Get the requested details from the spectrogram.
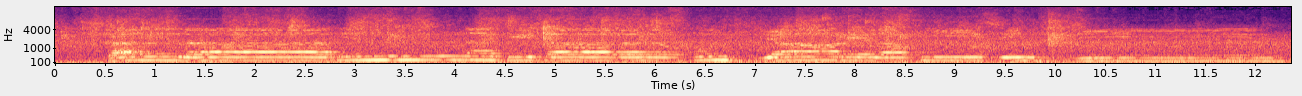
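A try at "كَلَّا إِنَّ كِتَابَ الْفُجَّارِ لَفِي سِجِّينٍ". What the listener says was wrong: Ya, kemudian di sini ada lam sukun kitabal, tidak boleh dipantulkan. Ya, tahan dulu di makhrajnya, alirkan suaranya. Kitabal fu, tidak kitabal fu, tidak dipantulkan.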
